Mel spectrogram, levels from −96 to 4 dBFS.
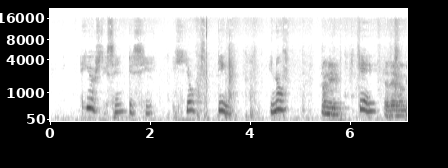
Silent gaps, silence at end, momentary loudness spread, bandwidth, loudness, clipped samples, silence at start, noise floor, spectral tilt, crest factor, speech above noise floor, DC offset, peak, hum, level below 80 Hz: none; 0 s; 20 LU; 16.5 kHz; -45 LUFS; under 0.1%; 0.6 s; -78 dBFS; -5 dB/octave; 24 dB; 32 dB; under 0.1%; -22 dBFS; none; -76 dBFS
